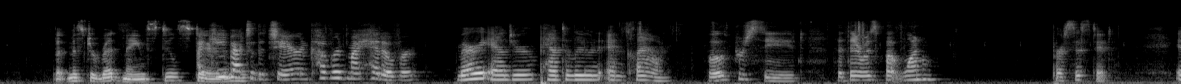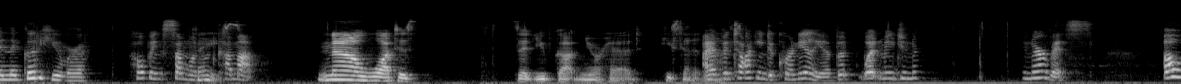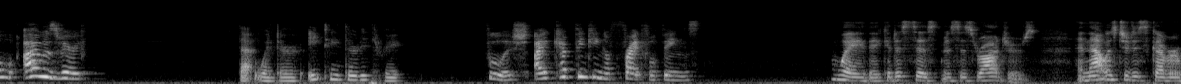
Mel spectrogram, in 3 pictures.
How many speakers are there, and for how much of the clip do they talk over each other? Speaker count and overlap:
four, about 5%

